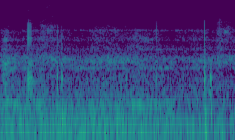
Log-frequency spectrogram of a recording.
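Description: A steady low rumble of distant vehicles, with a few faint short clicks over it.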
